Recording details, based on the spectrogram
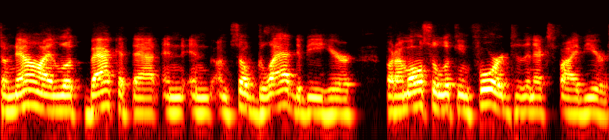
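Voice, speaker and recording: A man with a Midwestern American accent and a medium pitch. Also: ordinary pitch variation, moderate pace. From Kansas. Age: 60s. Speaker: network marketer. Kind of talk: interview. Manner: halting.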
